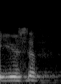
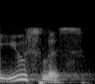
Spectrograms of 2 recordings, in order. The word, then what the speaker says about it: Yusuf: My name is Yusuf. Can you say Yusuf? Let me say Yusuf. Yeah, very good. I wish you'd teach my wife. She keeps mispronouncing it. She calls me useless.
